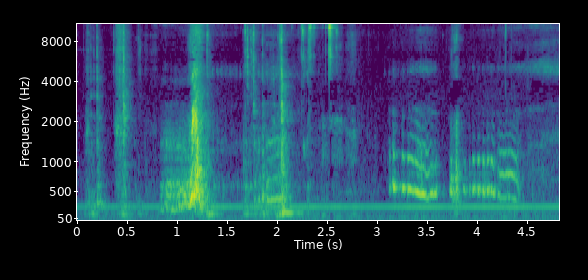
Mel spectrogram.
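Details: Indoors, the Shih Tzu Chrissy makes strange alien-like sounds while waiting for dog snacks: a gruff snorting grumble, then a quick series of sliding, whining warbles, with a low hum throughout.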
